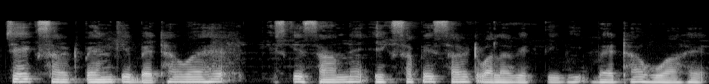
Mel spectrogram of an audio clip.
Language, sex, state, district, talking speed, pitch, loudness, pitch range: Hindi, male, Rajasthan, Jaipur, 150 wpm, 115 Hz, -16 LUFS, 105-120 Hz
